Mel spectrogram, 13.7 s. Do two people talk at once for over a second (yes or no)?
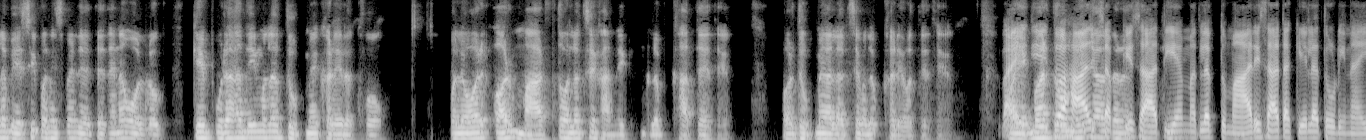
yes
